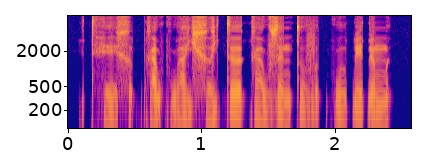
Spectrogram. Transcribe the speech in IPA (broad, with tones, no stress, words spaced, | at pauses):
t̪ʰe̤˨˩xə˨˩p̚ ka˧˩wkwa̤˨˩j xə̤˨˩j t̪əː˧ ka̤˨˩wzə˨˦n t̪o̤˨˩və˨˩p̚hwu˧ɓe˧ ɗə˧m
